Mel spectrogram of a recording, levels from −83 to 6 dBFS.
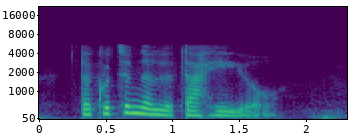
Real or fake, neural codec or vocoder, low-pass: fake; codec, 16 kHz in and 24 kHz out, 0.6 kbps, FocalCodec, streaming, 2048 codes; 5.4 kHz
